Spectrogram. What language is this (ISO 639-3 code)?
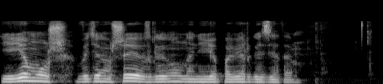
rus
